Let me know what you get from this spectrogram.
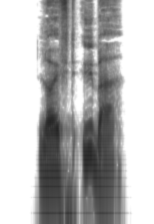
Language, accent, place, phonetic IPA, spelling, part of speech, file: German, Germany, Berlin, [ˌlɔɪ̯ft ˈyːbɐ], läuft über, verb, De-läuft über.ogg
- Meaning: third-person singular present of überlaufen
